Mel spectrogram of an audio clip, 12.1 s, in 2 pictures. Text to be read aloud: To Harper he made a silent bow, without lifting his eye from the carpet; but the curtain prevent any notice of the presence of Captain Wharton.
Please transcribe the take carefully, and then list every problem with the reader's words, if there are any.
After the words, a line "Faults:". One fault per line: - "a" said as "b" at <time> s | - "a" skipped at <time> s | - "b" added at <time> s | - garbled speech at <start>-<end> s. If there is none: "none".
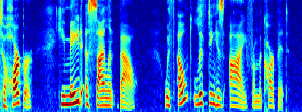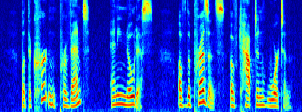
To Harper he made a silent bow, without lifting his eye from the carpet; but the curtain prevent any notice of the presence of Captain Wharton.
Faults:
none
